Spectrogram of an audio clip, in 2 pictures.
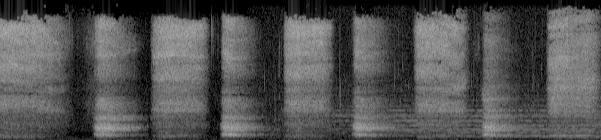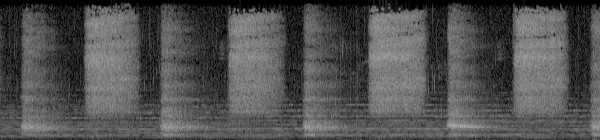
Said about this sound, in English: Take our first inhale. Exhale.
